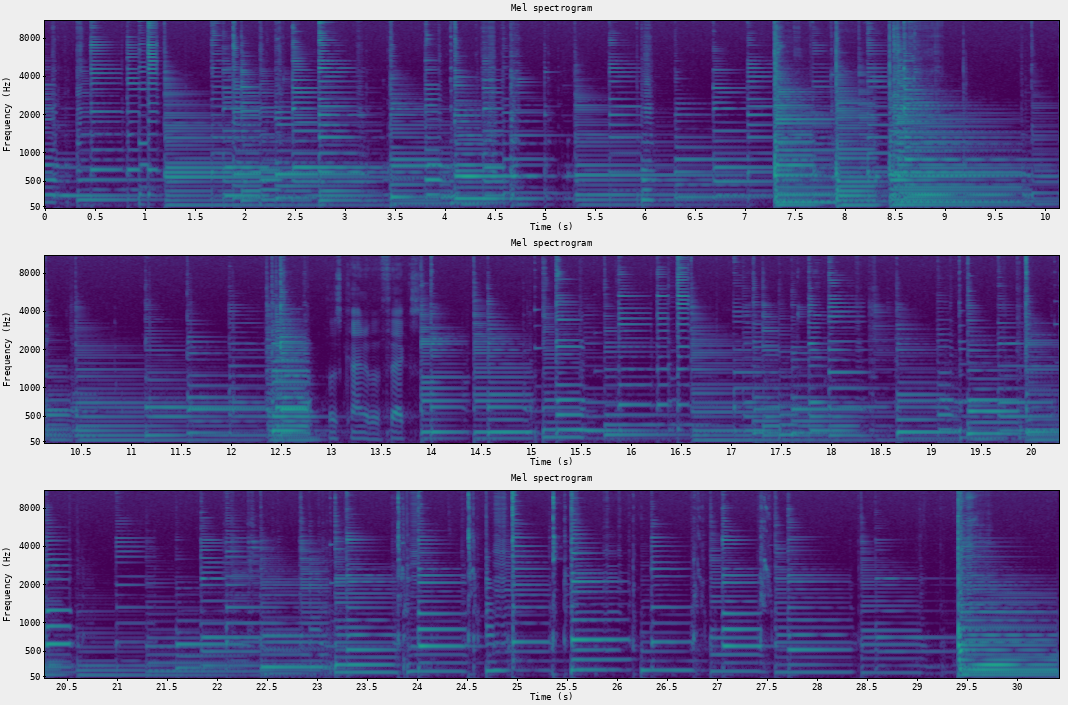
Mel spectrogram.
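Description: Nylon-string flamenco guitar played solo: a melodic line of plucked notes doubled in octaves, some held with vibrato, broken by quick strummed chords about eight and thirteen seconds in.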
